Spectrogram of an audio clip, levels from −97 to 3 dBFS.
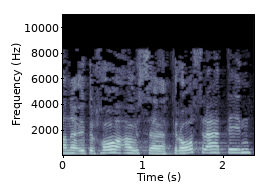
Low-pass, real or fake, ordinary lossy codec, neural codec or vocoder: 9.9 kHz; real; MP3, 32 kbps; none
